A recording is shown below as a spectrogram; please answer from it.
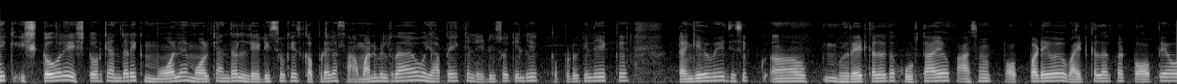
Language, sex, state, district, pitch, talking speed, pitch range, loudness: Hindi, male, Chhattisgarh, Rajnandgaon, 155 Hz, 285 wpm, 135-165 Hz, -23 LUFS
